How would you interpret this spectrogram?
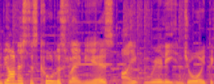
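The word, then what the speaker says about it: Flammie: So let's get flamey. I'm going to say flamey. I keep saying flammy. I'm not sure how you say it. I'm sure it's flamey anyway.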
